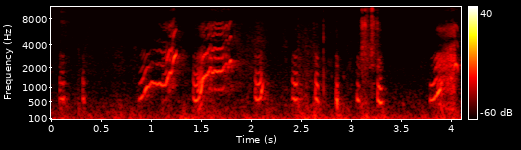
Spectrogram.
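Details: Pet guinea pig Lulu, a female wanting company with her owner, gives repeated upward-sweeping squealing whistles in quick succession, several with harmonics, broken by brief clicks and soft rustles.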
